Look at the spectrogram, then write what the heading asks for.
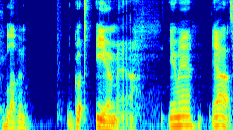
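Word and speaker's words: Éomer: you've just got to love him we've got eomer you man yeah that's how you say it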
